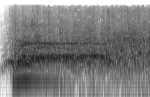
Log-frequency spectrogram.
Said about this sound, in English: Thank you so much. Can I just give a big round of applause to everybody today who came, who asked a question or came and told us about their amazing feminist thing?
